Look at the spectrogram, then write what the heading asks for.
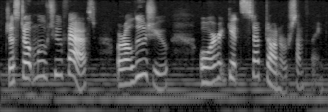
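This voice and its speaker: Woman voicing a high-pitched, curious young princess. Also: lively intonation, a little slow, fairly bright tone, soft background music. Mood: wary. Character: young princess, curious, headstrong, practical, a little wary.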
